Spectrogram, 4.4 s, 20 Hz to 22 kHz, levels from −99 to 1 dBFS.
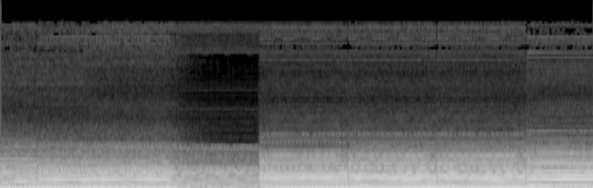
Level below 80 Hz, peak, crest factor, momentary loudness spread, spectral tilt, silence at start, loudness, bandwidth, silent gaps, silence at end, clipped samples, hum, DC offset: -40 dBFS; -6 dBFS; 12 dB; 5 LU; -7 dB/octave; 0 s; -18 LUFS; 18.5 kHz; none; 0 s; under 0.1%; none; under 0.1%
